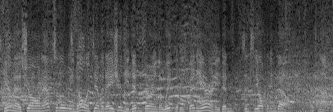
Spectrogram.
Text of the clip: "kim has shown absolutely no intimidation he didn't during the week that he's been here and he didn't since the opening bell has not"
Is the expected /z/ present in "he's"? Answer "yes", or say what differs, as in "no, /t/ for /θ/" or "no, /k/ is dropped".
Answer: yes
